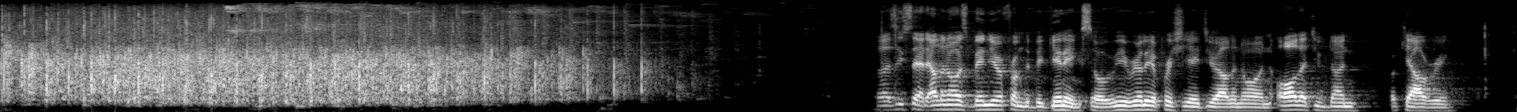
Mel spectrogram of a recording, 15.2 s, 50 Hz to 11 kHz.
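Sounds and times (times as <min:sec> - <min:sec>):
audience applause: 0:00.0 - 0:07.1
speech: 0:08.9 - 0:14.6.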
